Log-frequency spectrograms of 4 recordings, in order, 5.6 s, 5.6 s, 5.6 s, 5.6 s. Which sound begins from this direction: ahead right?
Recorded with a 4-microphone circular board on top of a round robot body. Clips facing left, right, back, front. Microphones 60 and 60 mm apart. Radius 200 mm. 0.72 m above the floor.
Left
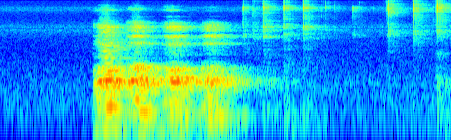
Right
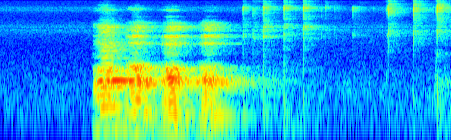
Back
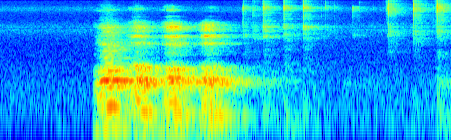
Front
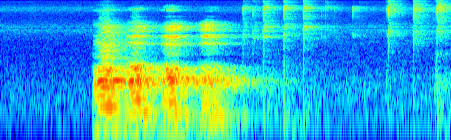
Scissors, at 3.0 s.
